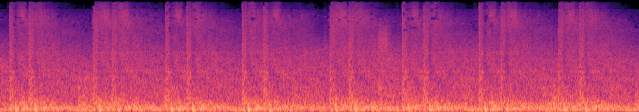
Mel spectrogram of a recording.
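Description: Warship combat in the video game Dreadnought fills the scene with heavy weapons fire and explosions: a dense, continuous barrage of booms and blasts, with sharper impacts recurring roughly every half second to second.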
